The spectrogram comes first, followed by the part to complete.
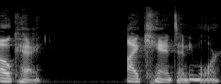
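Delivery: exasperated, fed-up voice at the end of patience. Imagining Death fed up with endless questers, acting out an exasperated Death. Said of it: "an exasperated Death being like".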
